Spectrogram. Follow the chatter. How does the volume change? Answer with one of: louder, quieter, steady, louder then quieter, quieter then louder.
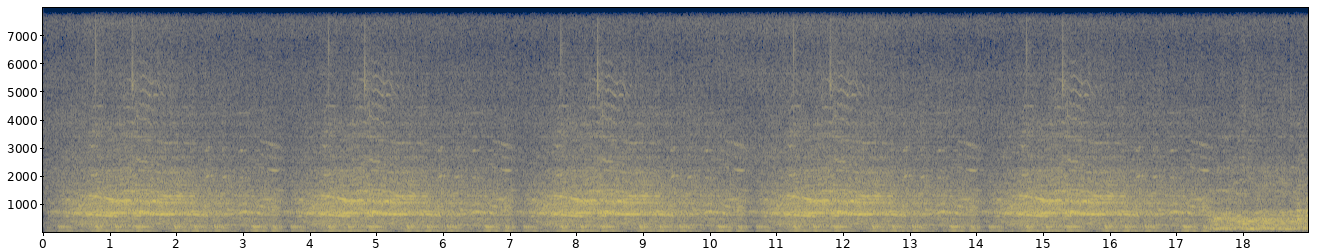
steady.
